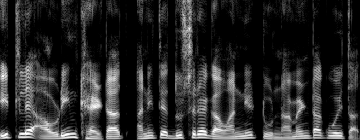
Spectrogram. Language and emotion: Goan Konkani, neutral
